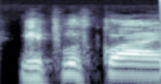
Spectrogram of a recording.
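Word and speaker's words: Guipúzcoa: No está mal porque es difícil pronunciarlo, eh, pero guipuzcoa en español. Guipuzcoa también, solo que la en en vasco la la U no se pone se pone sin la sin la U.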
